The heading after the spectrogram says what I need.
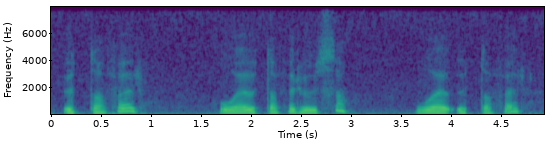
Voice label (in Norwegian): uttafør, Numedalsmål; Ho æ uttafør huse. Ho æ uttafør.; ordet er både preposisjon og adjektiv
